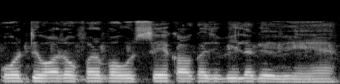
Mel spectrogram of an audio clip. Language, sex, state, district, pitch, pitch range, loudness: Hindi, male, Uttar Pradesh, Shamli, 145 Hz, 140-145 Hz, -14 LUFS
